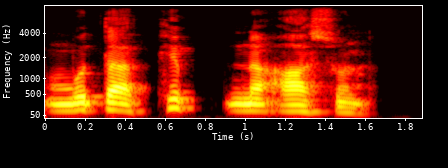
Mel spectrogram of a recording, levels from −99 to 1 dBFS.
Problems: none marked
